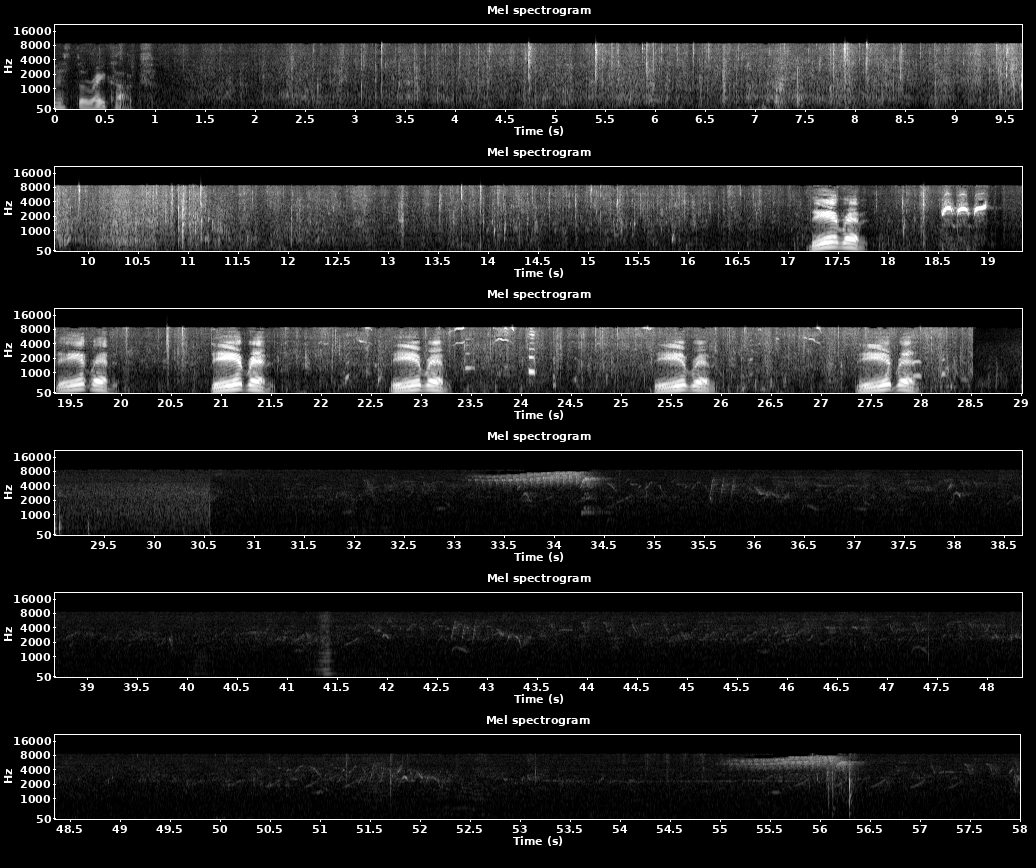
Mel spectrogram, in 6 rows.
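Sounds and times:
faint chirps: 0:18.5 - 0:20.0.

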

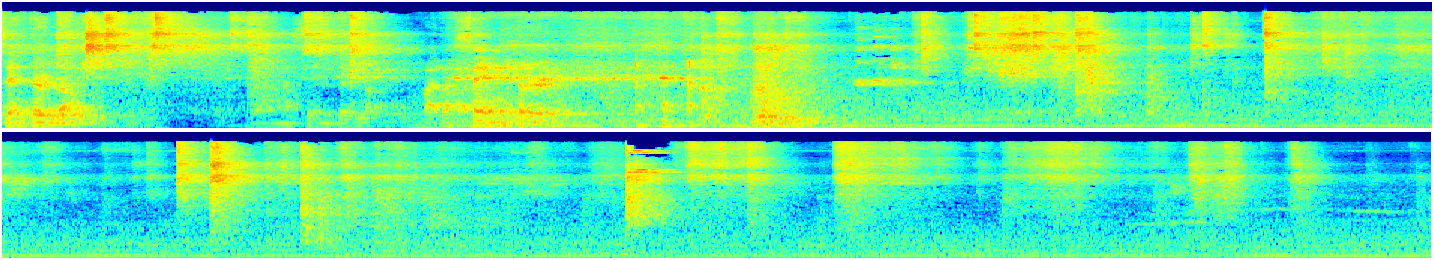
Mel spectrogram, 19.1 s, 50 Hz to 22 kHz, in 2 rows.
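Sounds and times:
steady low hum: 0:00.0 - 0:19.0
tape measure scraping and rattling: 0:06.4 - 0:07.4.

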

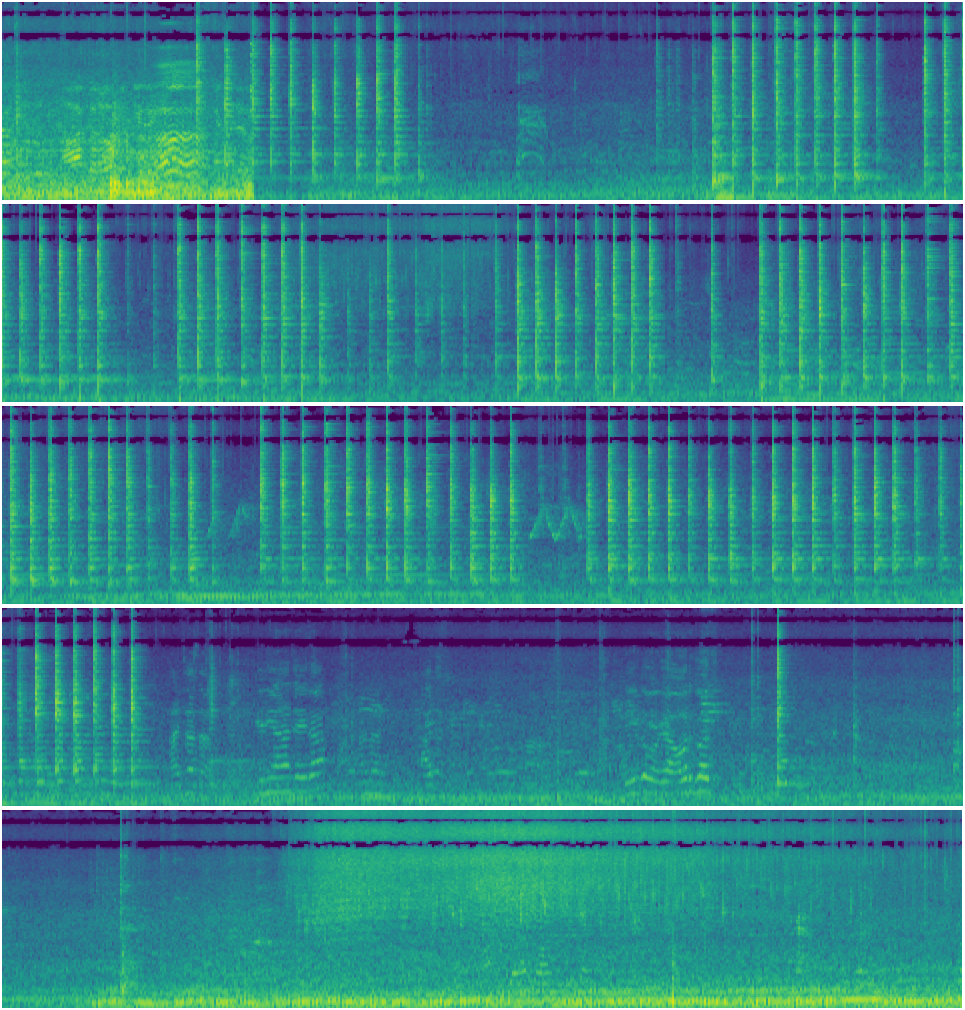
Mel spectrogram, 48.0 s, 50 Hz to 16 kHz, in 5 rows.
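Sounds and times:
metal spatula clanking on griddle: 0:01.1 - 0:04.4, 0:06.5 - 0:31.4, 0:36.3 - 0:37.4, 0:38.3 - 0:38.7.

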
